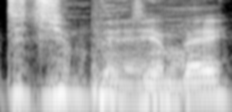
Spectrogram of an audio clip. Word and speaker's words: djembe: I hate people that, like, pronounce that are heavy on the D in djembe. – Oh. – It's like, oh. – Djembe.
